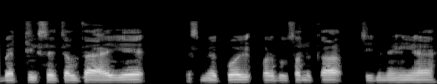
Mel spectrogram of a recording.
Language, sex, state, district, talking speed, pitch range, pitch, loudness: Hindi, male, Bihar, Vaishali, 165 wpm, 105-110 Hz, 105 Hz, -17 LUFS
